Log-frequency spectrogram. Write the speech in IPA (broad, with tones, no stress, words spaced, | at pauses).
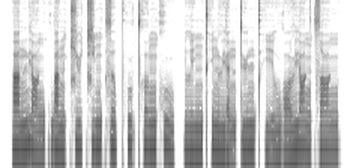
a˧˥n jɑ˧˥ŋkwa˥˩n t͡ɕy˥t͡ɕi˥ŋt͡sɹ̩˥˧ pʰu˥˩t̪ʰɤ˥ŋxu˥˩ | li˧˥ŋt̪ʰi˧nljɛ̰˨˩n t̪y˥npʰḭ˨˩ lwɔ˧˥ ljɑ˥˩ŋt͡sɑ˥ŋ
